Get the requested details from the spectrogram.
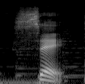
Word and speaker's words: sé: And it really doesn't change the pronunciation in this course.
